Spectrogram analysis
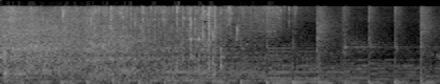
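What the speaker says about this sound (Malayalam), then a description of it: "വെള്ളം ഒഴിക്കാം." Water is poured into a pressure cooker for tomato rice, a loud continuous gushing pour that thins into splashes and separate drips toward the end.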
